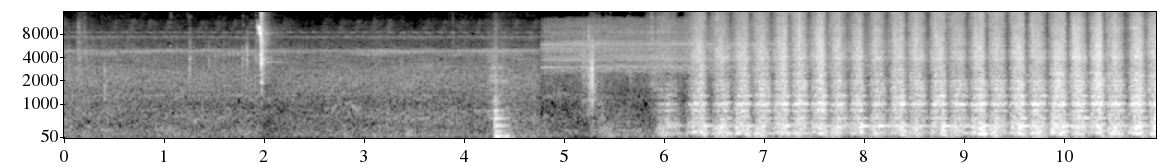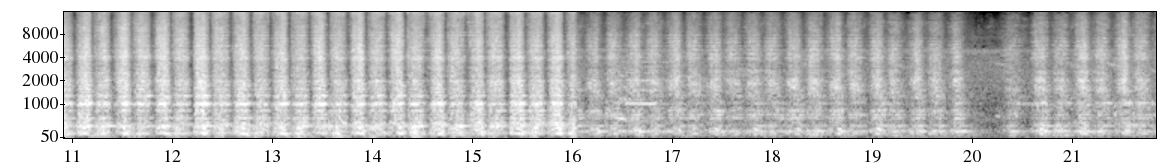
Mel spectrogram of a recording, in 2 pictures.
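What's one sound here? A blade scrapes bark off a log in quick, steady strokes.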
